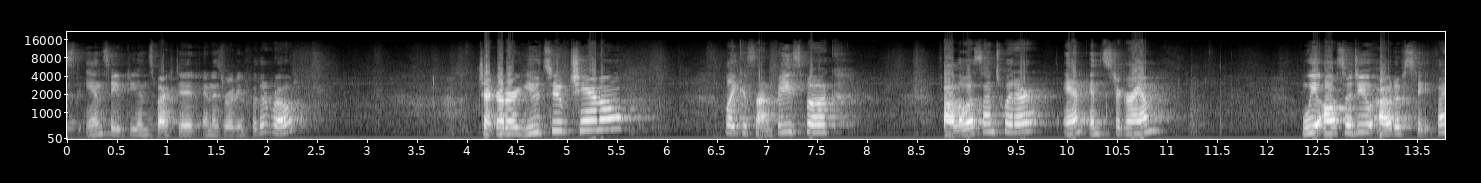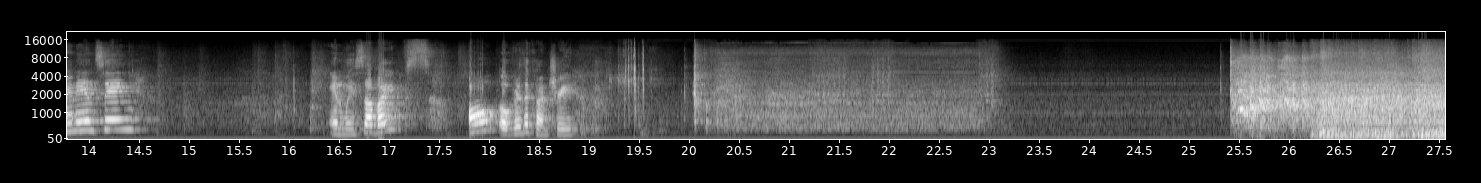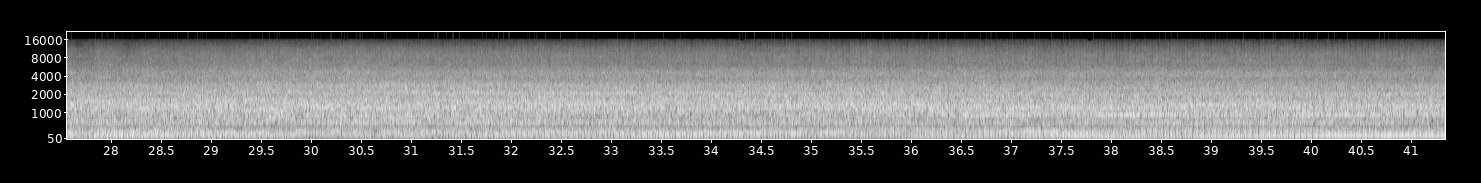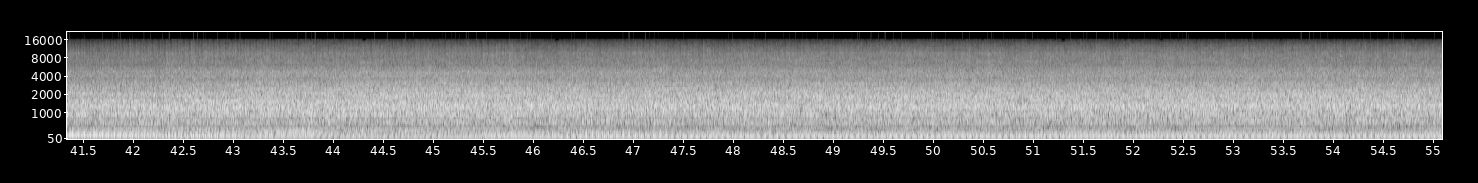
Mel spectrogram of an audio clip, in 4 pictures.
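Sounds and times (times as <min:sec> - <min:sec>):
motorcycle engine starting and idling: 0:20.0 - 0:23.2, 0:25.3 - 0:55.0.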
